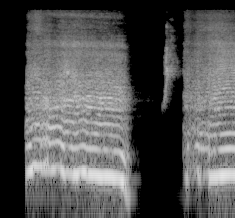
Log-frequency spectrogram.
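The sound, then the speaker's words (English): Two loud, buzzy raspberries blown with the lips on a pet bird, a long one and then a shorter one, separated by a brief high-pitched squeak like a bird's chirp. “I give her a raspberry.”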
